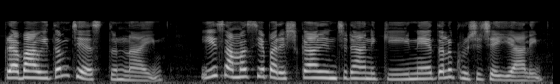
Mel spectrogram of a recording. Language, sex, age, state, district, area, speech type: Telugu, female, 45-60, Andhra Pradesh, Konaseema, urban, spontaneous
